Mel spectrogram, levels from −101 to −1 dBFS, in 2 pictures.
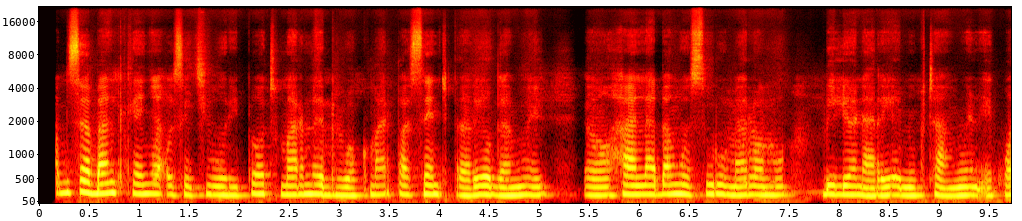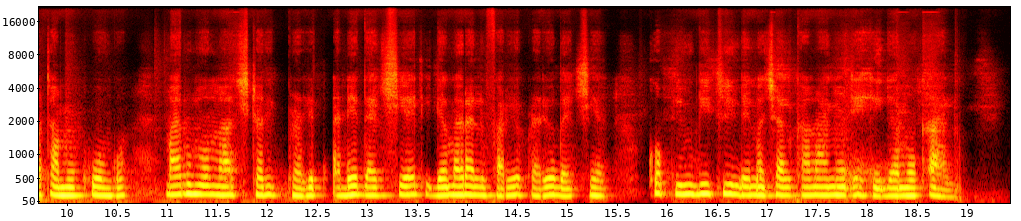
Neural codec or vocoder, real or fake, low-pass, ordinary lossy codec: codec, 44.1 kHz, 2.6 kbps, DAC; fake; none; none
